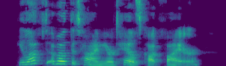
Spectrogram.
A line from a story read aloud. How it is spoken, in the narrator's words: Sakura said dryly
